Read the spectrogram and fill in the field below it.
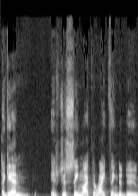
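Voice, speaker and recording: A man with a Southern US accent, a bright, sharp tone and fairly even intonation, in a dry, close sound with no echo. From Arkansas, Pine Bluff. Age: 60s. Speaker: medical university chancellor. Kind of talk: interview.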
